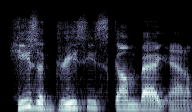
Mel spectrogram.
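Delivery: put-on slow, drawn-out Glaswegian accent. Quoting an actor's line from the show: imitating Tommy's Glasgow accent. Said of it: "the way Glasgow says it like that".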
